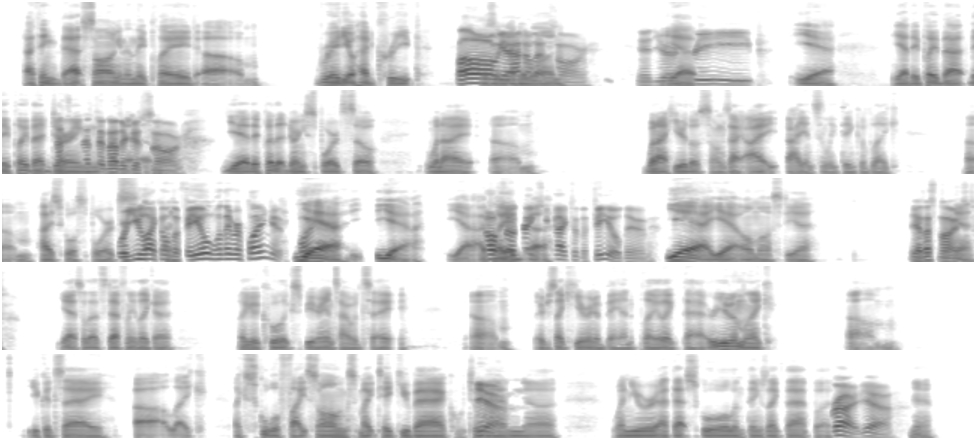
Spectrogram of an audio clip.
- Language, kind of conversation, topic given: English, unstructured, How does music connect to your memories and emotions?
- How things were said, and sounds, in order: tapping; other background noise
